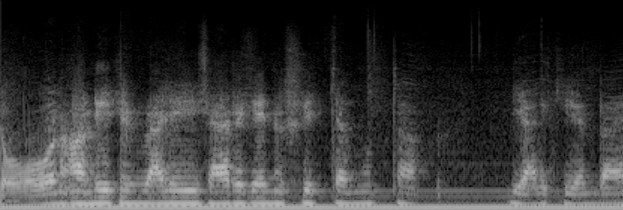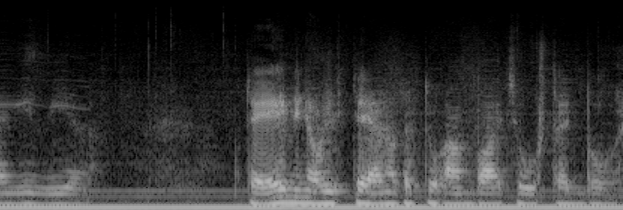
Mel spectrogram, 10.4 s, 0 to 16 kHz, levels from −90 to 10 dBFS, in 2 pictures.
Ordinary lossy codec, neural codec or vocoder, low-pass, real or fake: none; codec, 44.1 kHz, 7.8 kbps, Pupu-Codec; 14.4 kHz; fake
